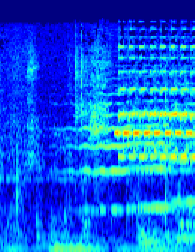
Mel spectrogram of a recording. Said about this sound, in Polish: To u mnie znowu coś? Telefon nie wyłączyłam.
